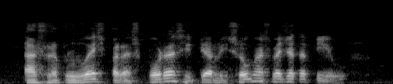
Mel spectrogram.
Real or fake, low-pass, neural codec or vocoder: fake; 7.2 kHz; codec, 16 kHz in and 24 kHz out, 1.1 kbps, FireRedTTS-2 codec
